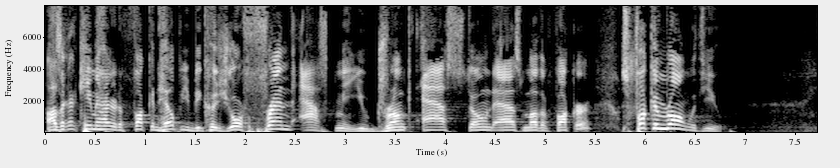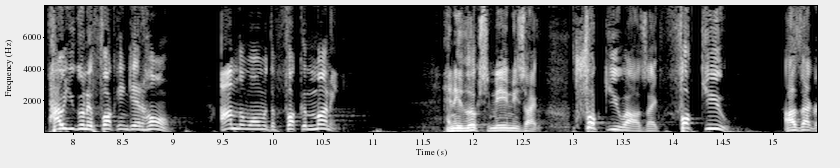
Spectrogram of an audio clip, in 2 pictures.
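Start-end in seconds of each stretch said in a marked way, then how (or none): 0.3-10.7 indignant tirade in a raised pitch; retold angry scolding. Acted scolding in retold quarrel. 12.8-13.6 higher-pitched mock belligerence; retold angry insult. Acted insult in retold quarrel. 13.9-14.6 retold angry retort. Acted retort in retold quarrel.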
